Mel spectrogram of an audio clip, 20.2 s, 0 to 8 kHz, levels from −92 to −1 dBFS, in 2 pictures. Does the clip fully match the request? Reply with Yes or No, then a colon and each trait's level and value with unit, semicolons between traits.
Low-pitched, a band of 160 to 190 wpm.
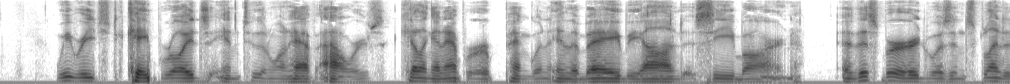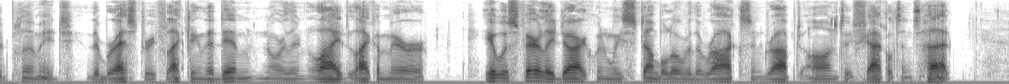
No: low, 100 Hz; average, 150 wpm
